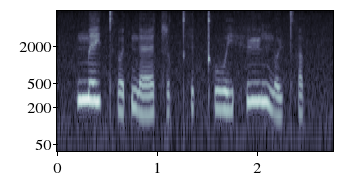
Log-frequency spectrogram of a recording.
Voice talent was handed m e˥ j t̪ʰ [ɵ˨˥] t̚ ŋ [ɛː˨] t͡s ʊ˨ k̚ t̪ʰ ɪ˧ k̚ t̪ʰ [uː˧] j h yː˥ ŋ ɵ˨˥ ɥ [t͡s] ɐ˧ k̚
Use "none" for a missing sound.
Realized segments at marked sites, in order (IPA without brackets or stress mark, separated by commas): ɵ˨˥, ɛː˨˧, uː˧, t̪ʰ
